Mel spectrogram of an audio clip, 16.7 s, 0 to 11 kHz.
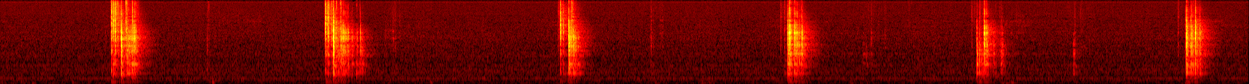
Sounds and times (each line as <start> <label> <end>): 1.5 plastic headset being dropped onto a wooden desk 2.0
7.5 plastic headset being dropped onto a wooden desk 7.9
10.4 plastic headset being dropped onto a wooden desk 10.9
13.0 plastic headset being dropped onto a wooden desk 13.5
15.7 plastic headset being dropped onto a wooden desk 16.2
